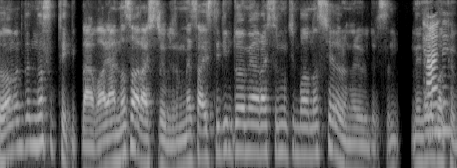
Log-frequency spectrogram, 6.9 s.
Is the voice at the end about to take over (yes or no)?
yes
